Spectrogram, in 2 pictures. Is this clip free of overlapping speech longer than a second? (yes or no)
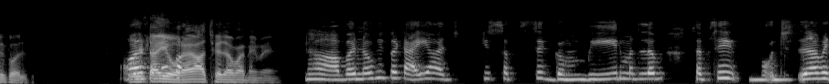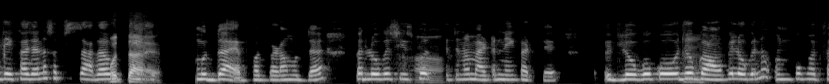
yes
